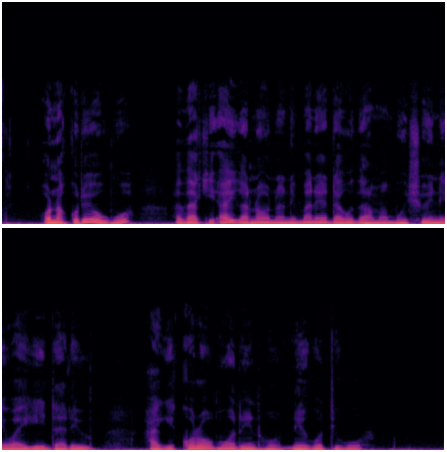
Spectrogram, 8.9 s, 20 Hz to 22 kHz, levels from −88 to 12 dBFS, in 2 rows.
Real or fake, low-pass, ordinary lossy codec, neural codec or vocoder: real; 14.4 kHz; none; none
